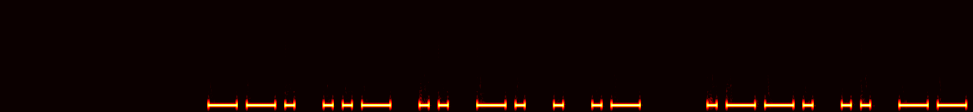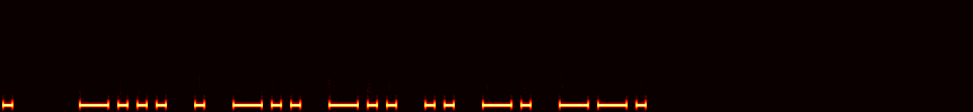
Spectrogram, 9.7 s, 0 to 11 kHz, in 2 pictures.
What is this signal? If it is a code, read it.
Morse code, heard as a keyed tone, about 25 wpm, 700 Hz. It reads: GUINEA PIG BEDDING
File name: practice / 25wpm / Difficult Words with Hints - 25wpm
